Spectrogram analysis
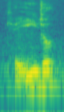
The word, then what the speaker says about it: queijo: I was about to say queso, but it's not queso. That's Queijo. No. Queijo. Queijo. Because isn't in Spanish the J is not pronounced J, it's pronounced as the H.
